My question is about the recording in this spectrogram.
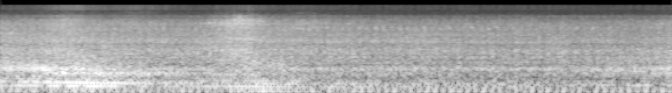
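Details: Honda Vario scooter after repairs (new CVT parts and crankshaft replacing a dented one); settles into an even, steady idle with no crunching or grinding; sounds healthy.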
